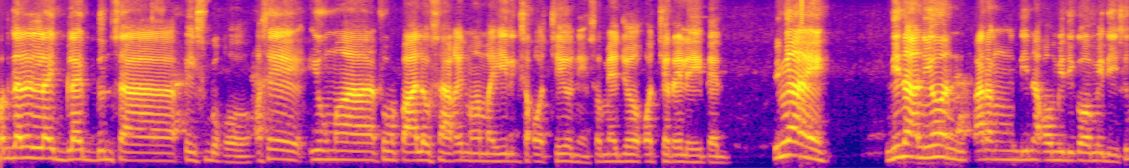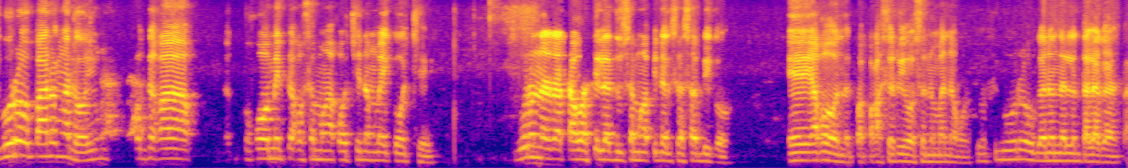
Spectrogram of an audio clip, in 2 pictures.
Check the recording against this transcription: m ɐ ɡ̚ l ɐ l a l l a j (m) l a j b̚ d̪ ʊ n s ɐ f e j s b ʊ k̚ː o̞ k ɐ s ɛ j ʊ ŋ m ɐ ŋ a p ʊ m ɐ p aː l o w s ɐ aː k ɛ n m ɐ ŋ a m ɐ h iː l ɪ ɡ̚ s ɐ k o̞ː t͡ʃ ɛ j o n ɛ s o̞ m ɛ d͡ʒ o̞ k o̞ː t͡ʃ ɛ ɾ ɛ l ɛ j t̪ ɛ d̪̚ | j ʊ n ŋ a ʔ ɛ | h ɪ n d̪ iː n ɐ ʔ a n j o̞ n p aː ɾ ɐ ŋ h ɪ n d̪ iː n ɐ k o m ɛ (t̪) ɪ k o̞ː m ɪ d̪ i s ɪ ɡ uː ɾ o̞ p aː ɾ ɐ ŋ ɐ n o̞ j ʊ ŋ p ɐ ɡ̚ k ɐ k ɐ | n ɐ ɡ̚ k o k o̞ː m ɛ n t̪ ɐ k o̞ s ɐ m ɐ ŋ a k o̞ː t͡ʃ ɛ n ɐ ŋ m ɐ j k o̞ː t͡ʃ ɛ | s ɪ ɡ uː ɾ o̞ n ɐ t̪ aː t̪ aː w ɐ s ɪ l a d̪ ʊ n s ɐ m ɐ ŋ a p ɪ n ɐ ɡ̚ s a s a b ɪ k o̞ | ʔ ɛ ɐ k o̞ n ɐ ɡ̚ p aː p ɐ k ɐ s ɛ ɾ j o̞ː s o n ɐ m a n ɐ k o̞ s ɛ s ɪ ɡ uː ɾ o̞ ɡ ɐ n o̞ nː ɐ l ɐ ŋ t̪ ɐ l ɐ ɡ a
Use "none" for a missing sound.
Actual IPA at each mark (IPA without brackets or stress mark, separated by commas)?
b, d̪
